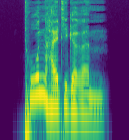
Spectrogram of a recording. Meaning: strong dative masculine/neuter singular comparative degree of tonhaltig
- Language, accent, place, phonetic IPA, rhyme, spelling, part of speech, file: German, Germany, Berlin, [ˈtoːnˌhaltɪɡəʁəm], -oːnhaltɪɡəʁəm, tonhaltigerem, adjective, De-tonhaltigerem.ogg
